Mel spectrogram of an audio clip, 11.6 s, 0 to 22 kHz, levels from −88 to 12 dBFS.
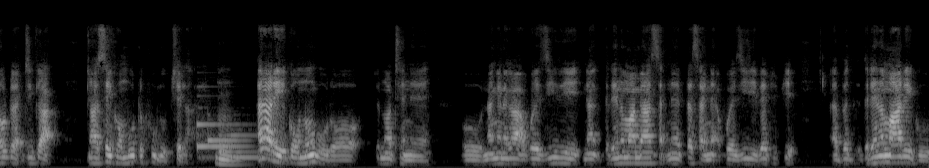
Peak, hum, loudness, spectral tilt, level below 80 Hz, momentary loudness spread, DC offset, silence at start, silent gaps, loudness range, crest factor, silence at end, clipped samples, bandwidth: -10 dBFS; none; -31 LUFS; -4.5 dB/octave; -80 dBFS; 15 LU; under 0.1%; 0 s; none; 5 LU; 22 dB; 0 s; under 0.1%; 12 kHz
